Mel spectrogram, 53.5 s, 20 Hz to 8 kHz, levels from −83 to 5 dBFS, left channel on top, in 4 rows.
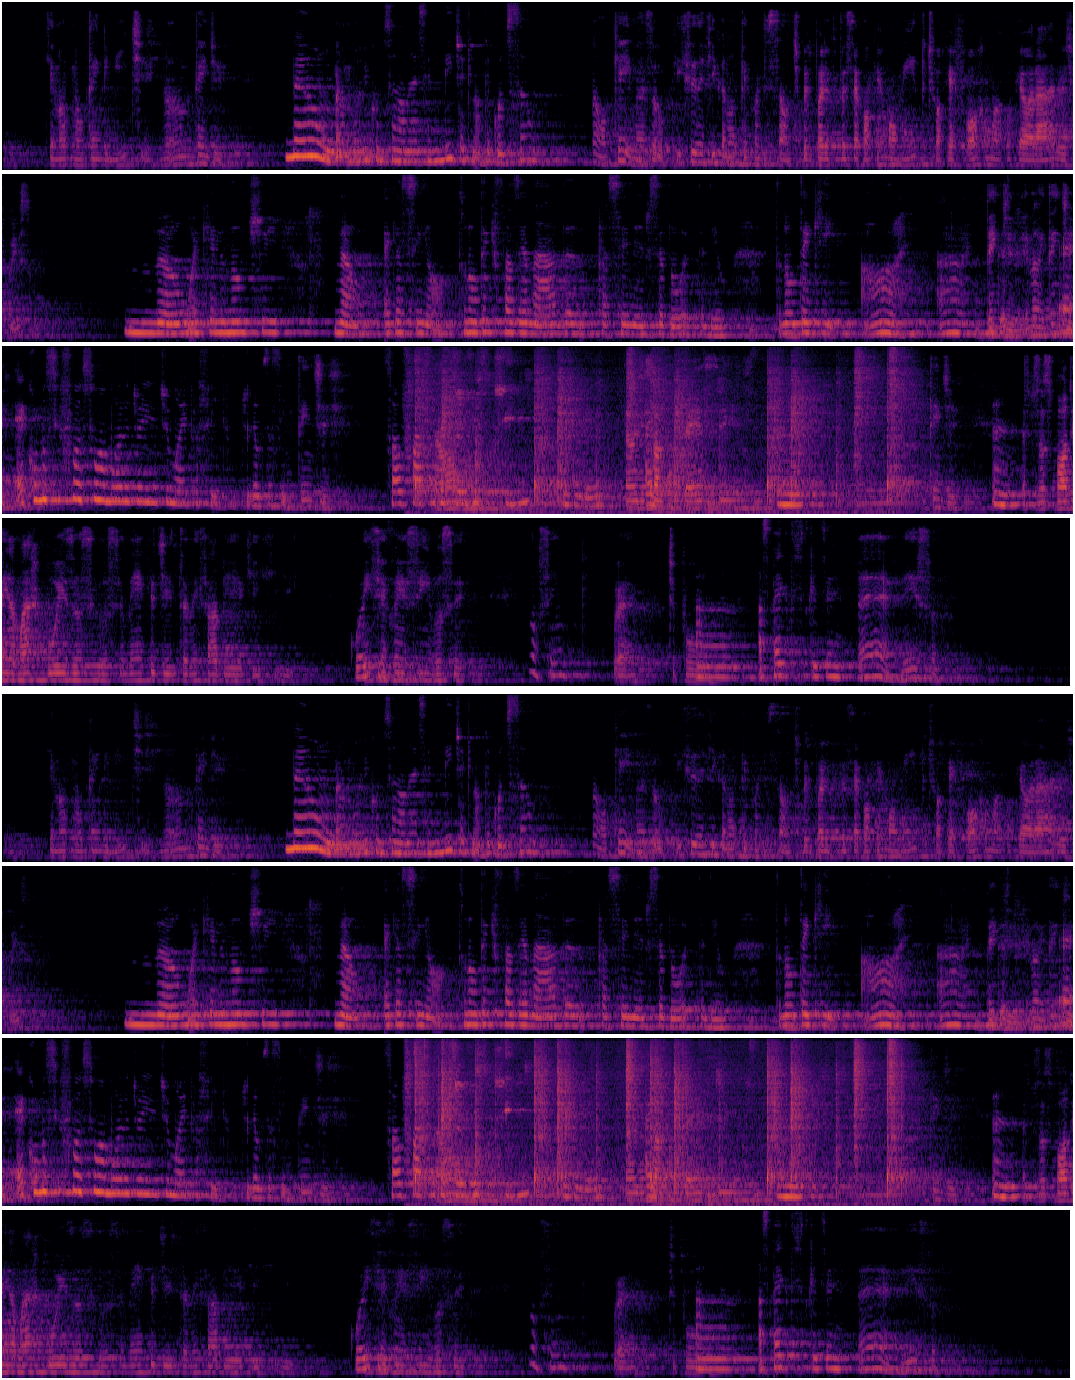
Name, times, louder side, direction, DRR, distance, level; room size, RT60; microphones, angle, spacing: voice 1, 0.5-2.8 4.3-4.4 7.4-13.7 22.7-23.3 25.5-26.8 30.3-31.1 32.1-32.8 34.5-36.1 36.7-36.8 37.4-38.0 38.4-38.8 39.7-43.8 44.7-45.9 46.7-47.2 47.8-48.1 48.5-49.0 50.9-51.9, left 2 dB, 85° left, 3 dB, 2.4 m, -44 dB
voice 2, 3.5-6.7 14.9-23.8 24.1-24.7 25.1-26.0 26.6-30.4 31.6-33.4 33.8-34.3 34.8-34.9 36.4-36.8 39.1-39.5 44.6-44.9 48.8-50.7, equal, ahead, 3 dB, 1.8 m, -37 dB
sound 1, 31.8-38.1, right 4 dB, 70° right, 2.1 m, -39 dB
27.5 x 27.0 x 8.1 m, 2.6 s
head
